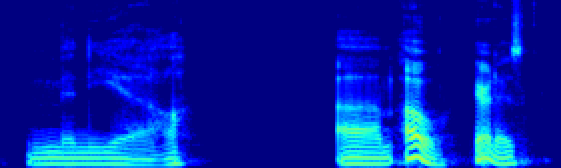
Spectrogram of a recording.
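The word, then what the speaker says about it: Ménière: Can we um miners pronunciation? Many minier though that's the American pronunciation. Can we get like a French? This guy's obviously French. Um, French pronunciation. Minè.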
